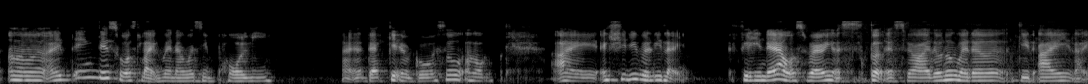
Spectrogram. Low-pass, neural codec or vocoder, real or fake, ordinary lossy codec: none; codec, 16 kHz, 8 kbps, FunCodec, trained on LibriTTS, 25 frames a second; fake; none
